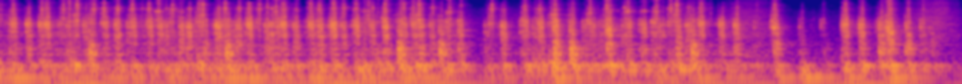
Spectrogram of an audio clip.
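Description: Fingertips with painted nails type slowly on a backlit plastic mechanical keyboard with clicky green switches, producing a steady stream of sharp, bright clicks and clacks that die away almost instantly. A low, steady hum sits underneath; the typing briefly thins out midway, then resumes and tapers off at the end.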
